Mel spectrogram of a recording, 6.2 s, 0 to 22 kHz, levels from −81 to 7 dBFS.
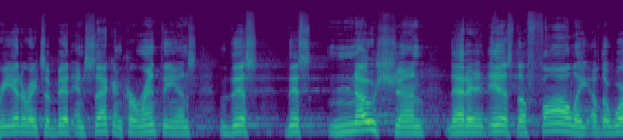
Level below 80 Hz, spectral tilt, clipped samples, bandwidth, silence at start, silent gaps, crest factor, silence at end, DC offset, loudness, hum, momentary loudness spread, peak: -78 dBFS; -4.5 dB/octave; under 0.1%; 16 kHz; 0 s; none; 18 dB; 0 s; under 0.1%; -27 LUFS; none; 9 LU; -8 dBFS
